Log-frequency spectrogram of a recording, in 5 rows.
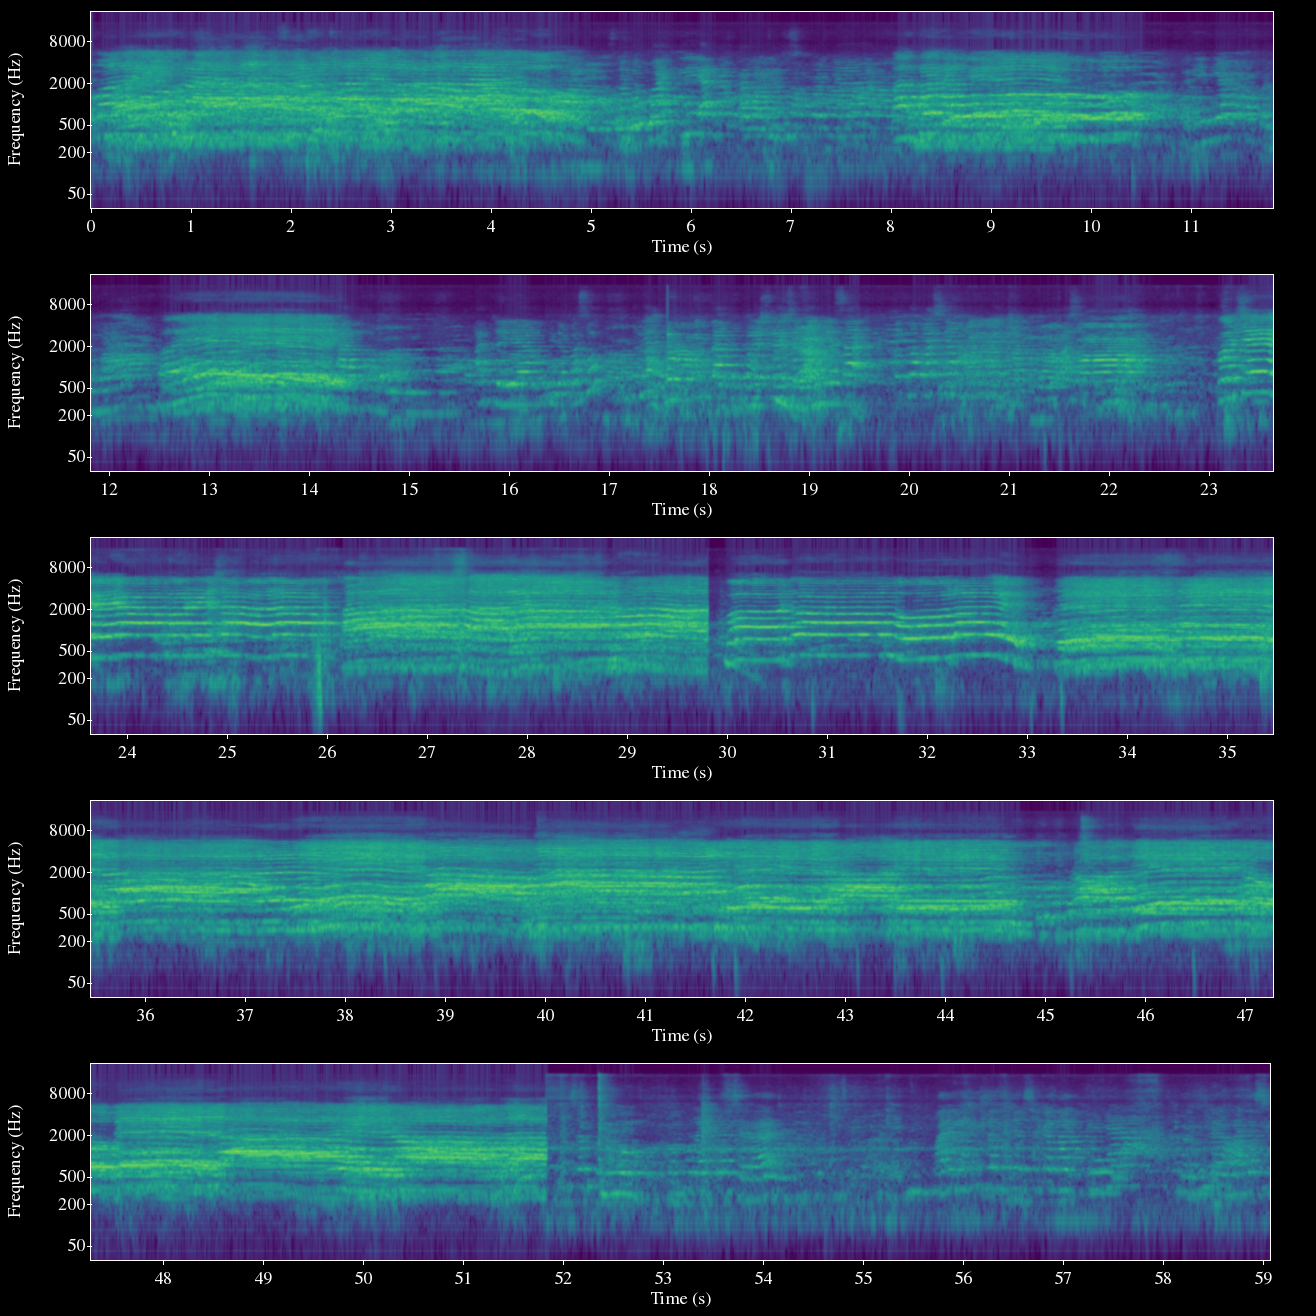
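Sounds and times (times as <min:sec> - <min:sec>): children singing: 0:00.0 - 0:06.0, 0:08.0 - 0:11.0, 0:11.8 - 0:15.3, 0:22.0 - 0:51.9.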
